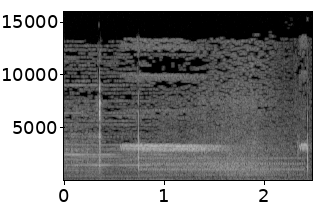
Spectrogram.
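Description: Steady electronic beep tones, a higher tone about half a second in that gives way to a lower one, with a few sharp clicks.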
